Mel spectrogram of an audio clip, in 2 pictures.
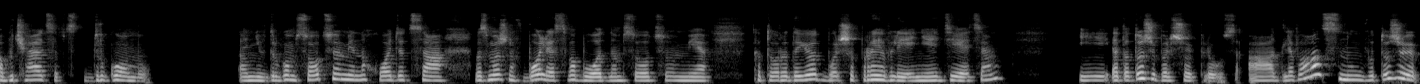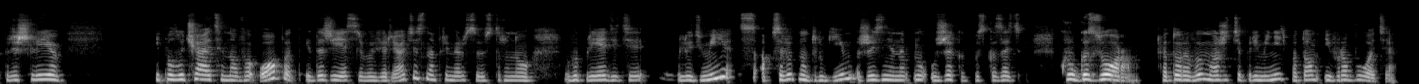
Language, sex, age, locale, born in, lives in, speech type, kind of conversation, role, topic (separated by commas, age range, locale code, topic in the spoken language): Russian, female, 35-39, ru-RU, Ukraine, Italy, conversation, advice, advisor, Как смириться с разрушенными планами и снова начать жить?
